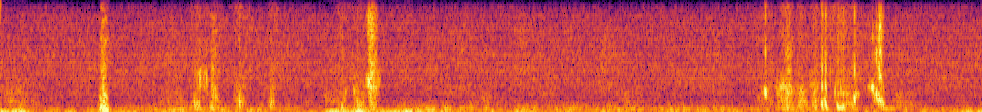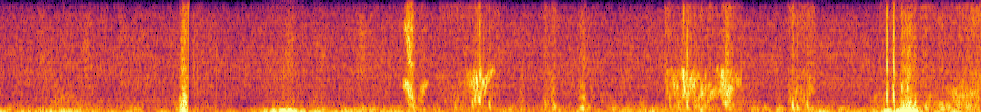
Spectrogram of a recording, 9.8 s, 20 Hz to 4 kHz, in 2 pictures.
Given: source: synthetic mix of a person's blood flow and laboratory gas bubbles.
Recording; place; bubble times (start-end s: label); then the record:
Doppler ultrasound of blood flow; subclavian vein
0.95-1.10 s: bubbles
1.17-1.23 s: bubbles
1.34-1.39 s: bubbles
1.68-1.90 s: bubbles
3.81-4.31 s: bubbles
4.33-4.47 s: bubbles
6.92-7.05 s: bubbles
7.13-7.39 s: bubbles
7.62-7.70 s: bubbles
7.79-7.88 s: bubbles
8.23-8.62 s: bubbles
8.84-8.99 s: bubbles
9.32-9.82 s: bubbles
From the record:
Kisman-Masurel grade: 221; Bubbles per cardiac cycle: several, 3 to 8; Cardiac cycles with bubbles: 10 to 50%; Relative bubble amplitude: barely perceptible (0.100 to 0.250); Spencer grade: 2 (many but less than half of the cardiac periods contain bubble signals, singularly or in groups); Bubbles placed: anywhere in the cardiac cycle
